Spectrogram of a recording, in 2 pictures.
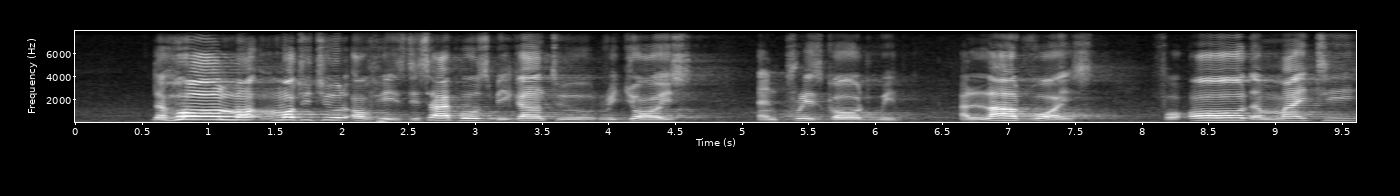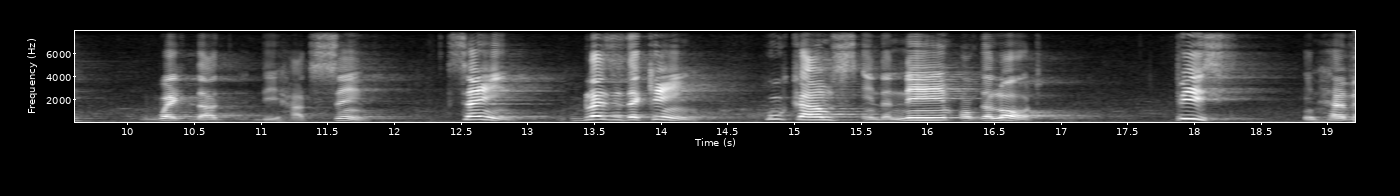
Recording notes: Sermon preached at CBC Shiashie Campus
